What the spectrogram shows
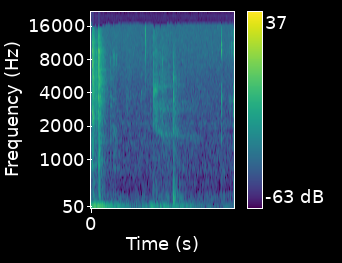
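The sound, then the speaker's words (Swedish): A few sparse, quiet clicks and taps on a computer keyboard, irregularly spaced with short pauses between them, with no talking, as a person searches online for "Scottish competition". “Och det bör ju kunna göras med en enkel wiki-klick på skotsk tävling.”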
